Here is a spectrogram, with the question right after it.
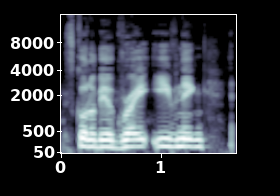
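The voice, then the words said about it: Imitates another person's voice. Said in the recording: “My Trump, because it always turns into Bernie Sanders ... He sounds like Trump after a stroke.”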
